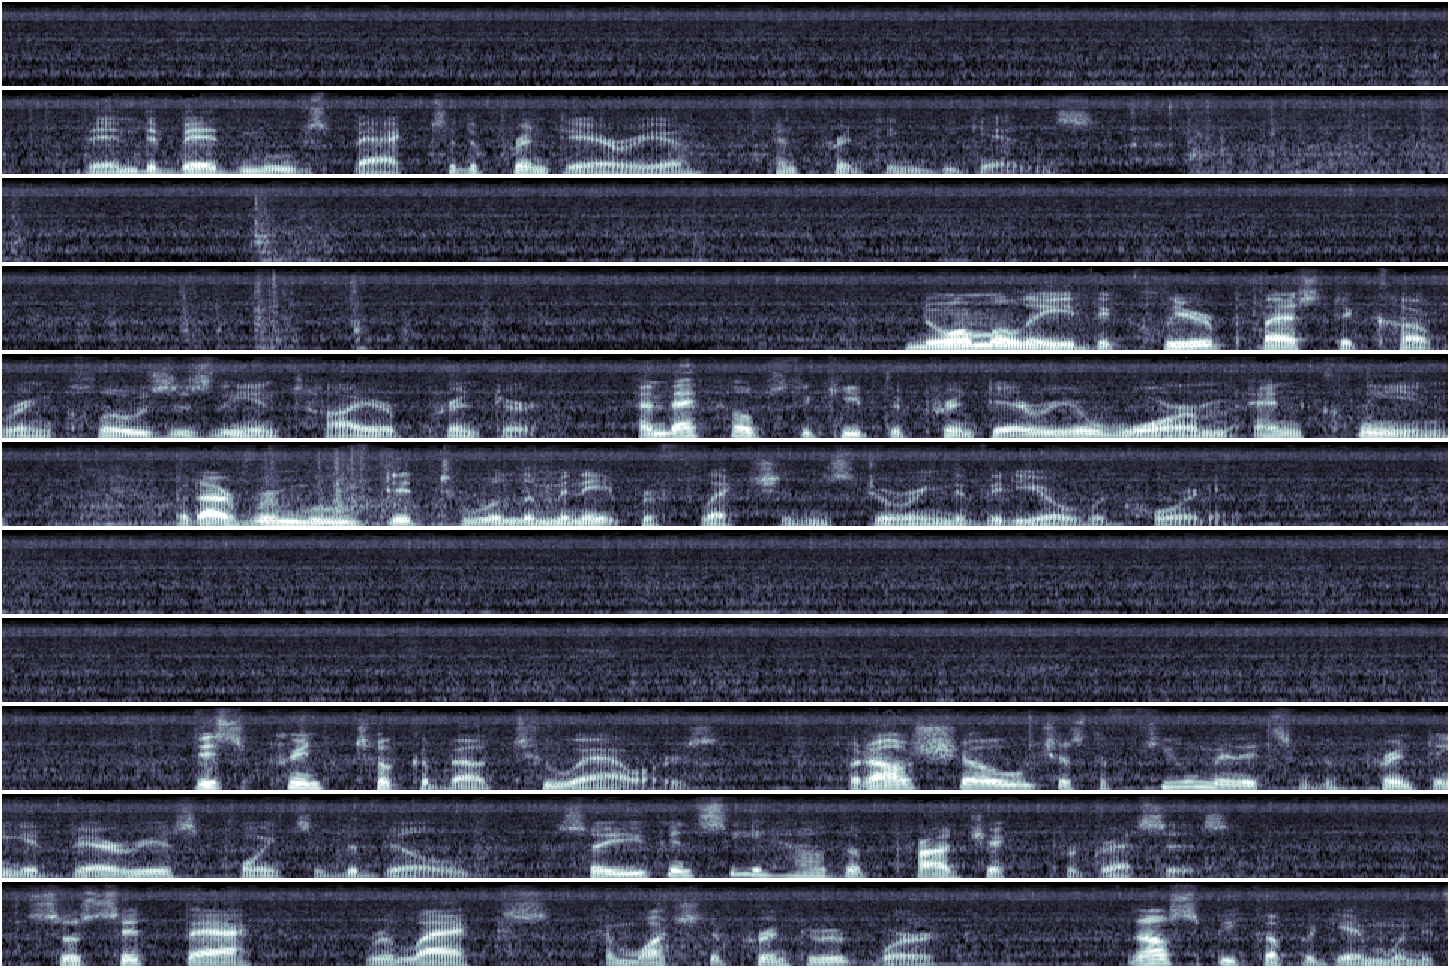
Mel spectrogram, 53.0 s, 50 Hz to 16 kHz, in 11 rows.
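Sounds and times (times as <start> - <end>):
printer motors humming: 0.0 - 53.0.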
